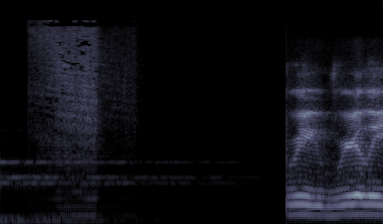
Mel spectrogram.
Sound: electricity sparking

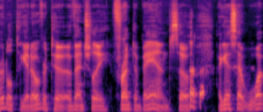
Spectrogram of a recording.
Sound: laughter

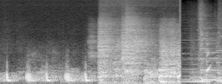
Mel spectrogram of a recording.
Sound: crashing!!!

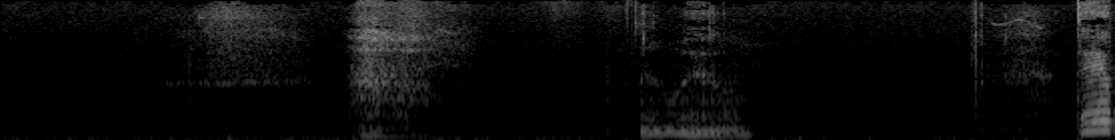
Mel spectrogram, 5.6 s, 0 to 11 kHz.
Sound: pauses for 3 seconds; sighs

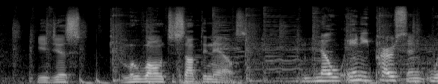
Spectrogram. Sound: none

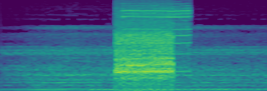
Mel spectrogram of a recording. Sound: low-Pitched Screech

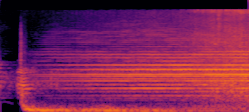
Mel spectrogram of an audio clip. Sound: train horn blaring

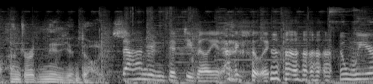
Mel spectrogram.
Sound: laughs

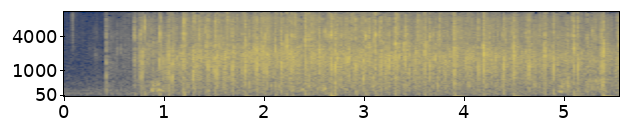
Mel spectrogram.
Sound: audience applause

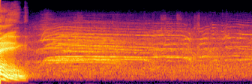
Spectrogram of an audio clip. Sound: cheers

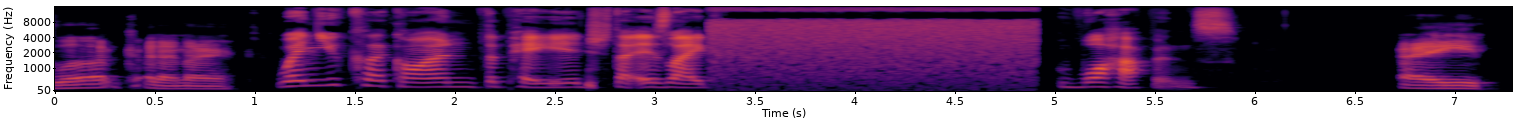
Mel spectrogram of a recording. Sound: static

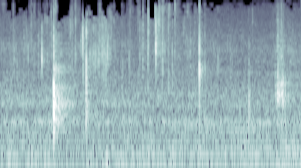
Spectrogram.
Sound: crackling noise

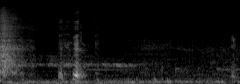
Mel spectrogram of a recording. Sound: laughing

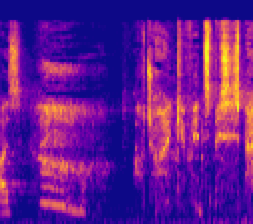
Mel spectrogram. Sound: gasps

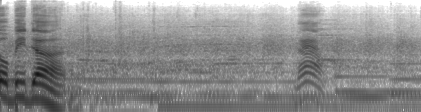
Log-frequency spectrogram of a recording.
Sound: congregation cheering and applauding

